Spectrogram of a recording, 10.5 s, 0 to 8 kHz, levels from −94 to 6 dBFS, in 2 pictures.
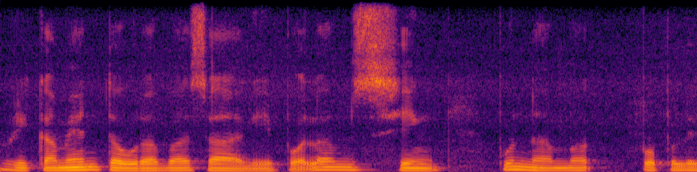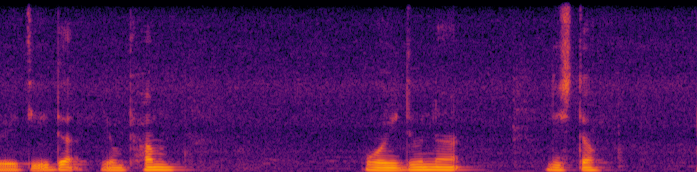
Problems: constant background noise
